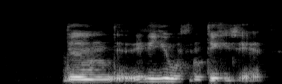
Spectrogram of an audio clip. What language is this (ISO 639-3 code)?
kab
